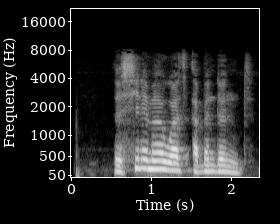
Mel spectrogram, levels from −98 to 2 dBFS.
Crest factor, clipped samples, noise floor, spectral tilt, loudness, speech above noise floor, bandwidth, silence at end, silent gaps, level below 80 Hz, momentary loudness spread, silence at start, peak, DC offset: 12 dB; under 0.1%; -45 dBFS; -8 dB/octave; -15 LUFS; 30 dB; 7.6 kHz; 0.25 s; none; -50 dBFS; 10 LU; 0.05 s; -2 dBFS; under 0.1%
